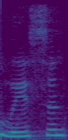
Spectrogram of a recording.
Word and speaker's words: listen: We also listen to music. Listen, o é mudo.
